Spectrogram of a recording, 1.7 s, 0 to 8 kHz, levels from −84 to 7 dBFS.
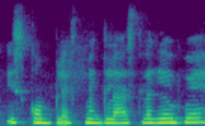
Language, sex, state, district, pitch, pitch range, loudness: Hindi, female, Jharkhand, Ranchi, 255 Hz, 250-265 Hz, -13 LUFS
